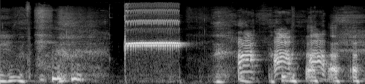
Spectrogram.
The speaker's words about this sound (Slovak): Skús mi offside odpískať.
